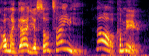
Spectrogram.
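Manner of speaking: fond, sing-song high coo; cooing at a woman. Retold or imitated. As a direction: coo over her like she's adorable. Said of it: "something that I tell women".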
